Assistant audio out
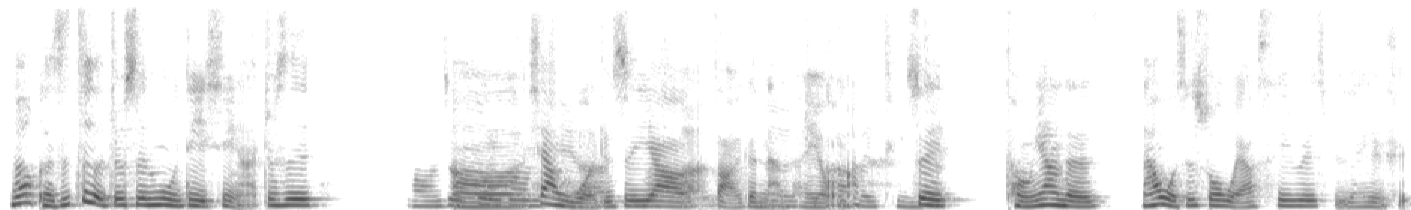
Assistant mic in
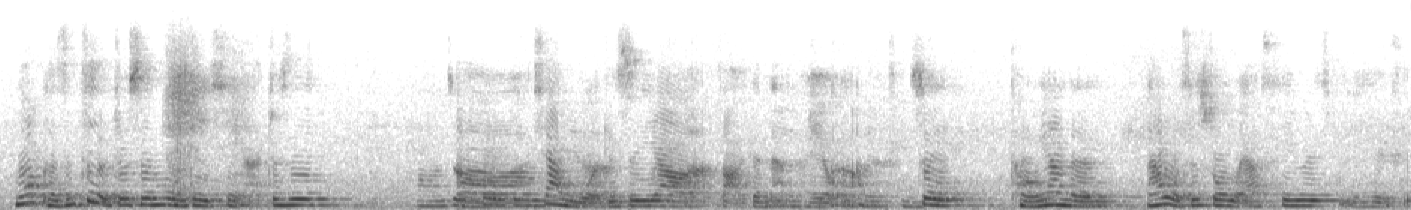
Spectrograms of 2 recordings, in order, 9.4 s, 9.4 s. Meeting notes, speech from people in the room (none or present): none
